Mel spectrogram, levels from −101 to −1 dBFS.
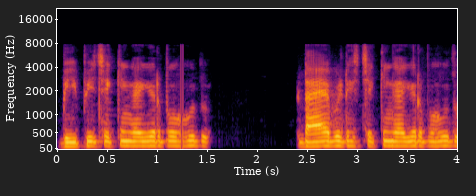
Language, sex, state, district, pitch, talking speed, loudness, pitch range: Kannada, male, Karnataka, Bijapur, 125 Hz, 90 wpm, -18 LUFS, 120-130 Hz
